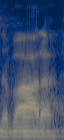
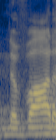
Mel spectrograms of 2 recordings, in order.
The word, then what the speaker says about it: Nevada: in it so yeah Nevada is what we always hear but it's Nevada it's Nevada not neva yeah I would if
